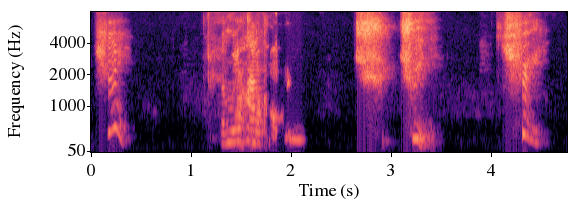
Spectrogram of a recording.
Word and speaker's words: Twi: Twi. Do you know it's what? Like 1, 2, 3. Like actually, yeah, that's the pronunciation.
